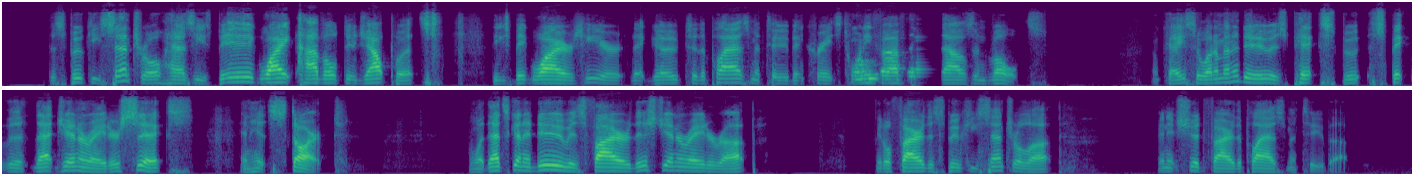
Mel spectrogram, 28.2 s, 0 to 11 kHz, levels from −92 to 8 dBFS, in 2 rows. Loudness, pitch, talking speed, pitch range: -28 LUFS, 140 Hz, 140 wpm, 130-155 Hz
